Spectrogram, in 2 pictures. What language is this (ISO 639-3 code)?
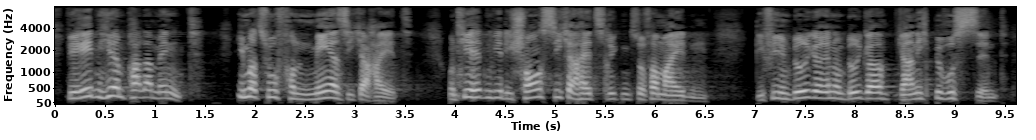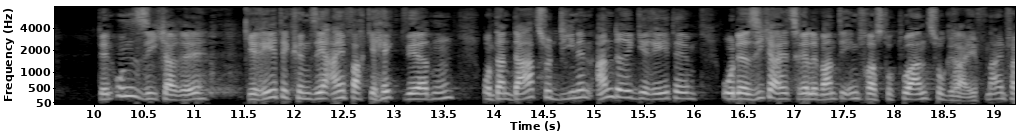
deu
